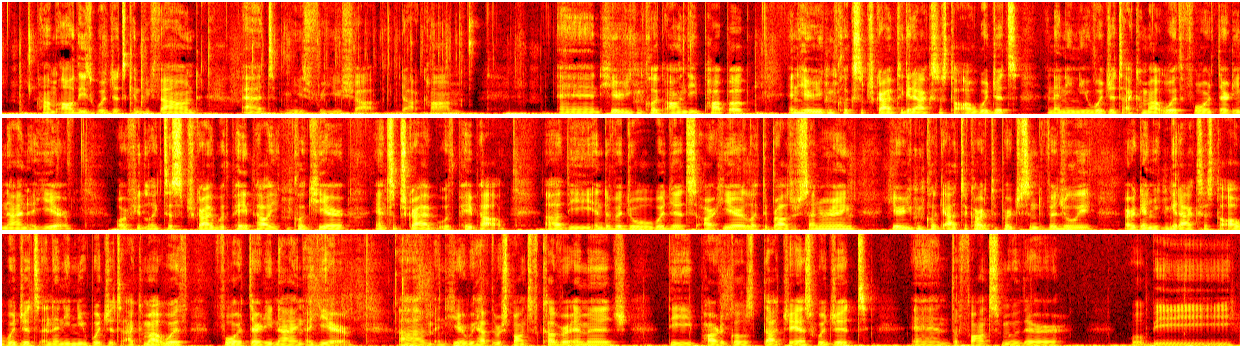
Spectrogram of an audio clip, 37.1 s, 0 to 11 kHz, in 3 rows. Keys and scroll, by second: 3.3 m, 4.4 p, 5.9 Return.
